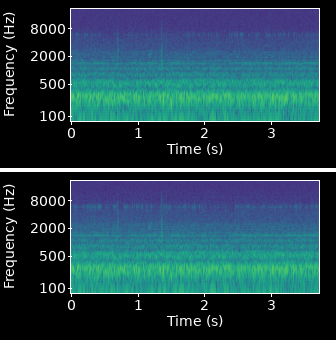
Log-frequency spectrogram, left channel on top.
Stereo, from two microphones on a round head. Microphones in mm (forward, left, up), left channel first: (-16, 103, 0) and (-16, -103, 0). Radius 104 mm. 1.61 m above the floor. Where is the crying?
No crying in this recording.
